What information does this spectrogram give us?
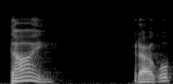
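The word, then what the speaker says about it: dye: 뜻이 되겠습니다 2번 표현은 die라고 발음하시면 되겠고요 품사는 동사 뜻은 하다라는 뜻을 가지고 있습니다 여기에서 유의하실 점은 가 아니라 DI y 대신에 아를 써서는 다라는 뜻이 되겠고요 그래서이 염색하는 단어와 다라는 단어는 발음이 똑같습니다 그런 것을 동음 이의어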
